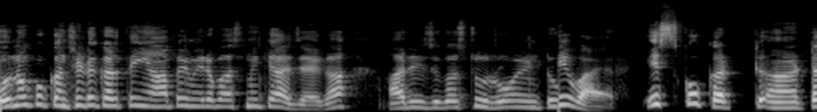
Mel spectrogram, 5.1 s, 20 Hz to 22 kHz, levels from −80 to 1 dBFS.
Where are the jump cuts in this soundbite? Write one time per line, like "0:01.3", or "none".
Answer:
0:03.5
